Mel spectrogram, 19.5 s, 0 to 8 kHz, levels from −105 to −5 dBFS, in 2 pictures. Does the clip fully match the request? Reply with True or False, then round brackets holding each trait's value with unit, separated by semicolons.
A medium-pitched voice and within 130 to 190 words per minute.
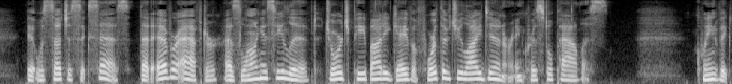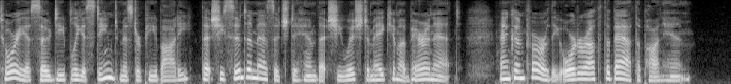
True (180 Hz; 170 wpm)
